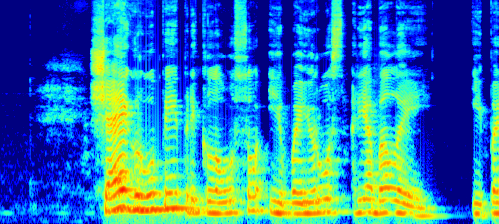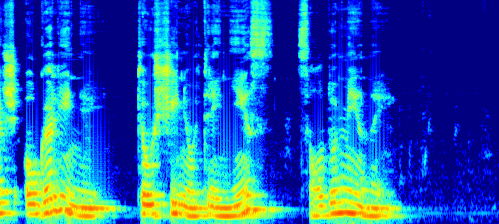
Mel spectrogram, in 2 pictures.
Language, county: Lithuanian, Šiauliai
